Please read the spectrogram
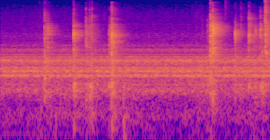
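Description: A few short, irregular clicks in two small clusters from a hand socket driver tightening the wheel's clamping bolts.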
